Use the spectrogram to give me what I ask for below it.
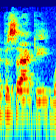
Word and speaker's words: Psaki: Anyways, Vivek Murthy, Surgeon General, followed by Jen Psaki, White House spokesperson. – Is it Psaki or Psaki? Whatever. I think it's a silent P, brother.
